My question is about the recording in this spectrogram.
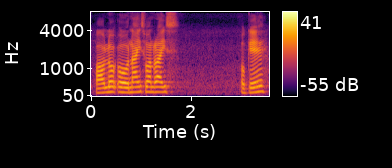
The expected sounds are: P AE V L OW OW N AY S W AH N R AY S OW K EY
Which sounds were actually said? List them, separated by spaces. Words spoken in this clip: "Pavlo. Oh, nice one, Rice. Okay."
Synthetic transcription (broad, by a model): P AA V L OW OW N AY S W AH N R AY S OW K EY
